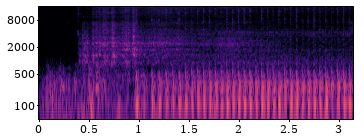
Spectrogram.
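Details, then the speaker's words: Dirt bike after freeing a bound starter chain (had only clicked, not battery or starter): brief starter whir, catches at once and settles into a steady single-cylinder putter; starts and runs cleanly. "right up. Boom. Fixed."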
